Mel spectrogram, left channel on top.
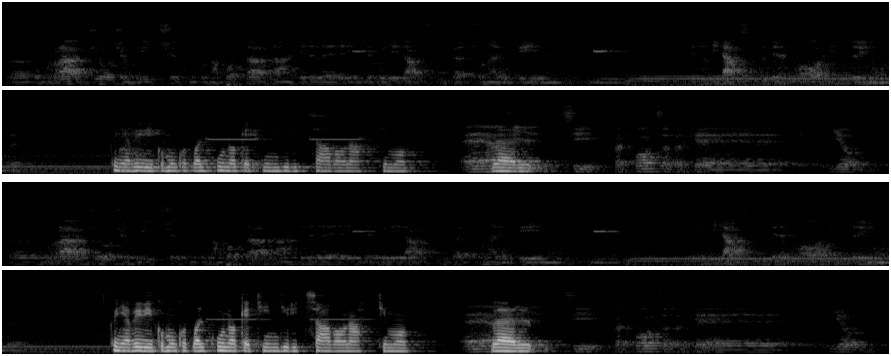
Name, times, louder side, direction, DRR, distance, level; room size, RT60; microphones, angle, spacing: voice 1, 0.0-9.1 10.0-10.5 13.4-17.5, left 1 dB, 30° left, -4 dB, 3.2 m, -52 dB
sound 1, 3.4-12.5, left 1 dB, 65° left, 2.4 m, -57 dB
voice 2, 10.0-12.9 13.8-14.2, right 7 dB, 80° right, 16 dB, 0.3 m, -27 dB
14.0 x 7.4 x 5.2 m, 0.71 s
head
